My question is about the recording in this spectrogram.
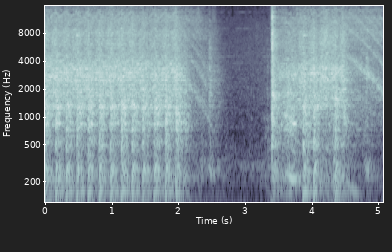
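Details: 1997-2001 Jeep Cherokee XJ after a new paint job: the starter cranks steadily at about three turns a second in repeated bursts but never fires. The battery is charged and the fuel pump is heard running; the owner suspects the crankshaft position sensor, possibly the camshaft sensor, unconfirmed.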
